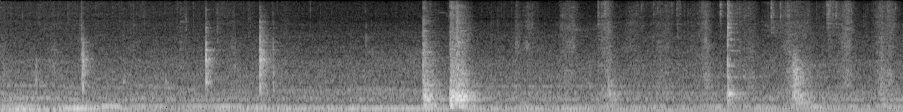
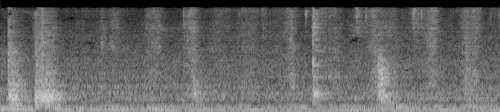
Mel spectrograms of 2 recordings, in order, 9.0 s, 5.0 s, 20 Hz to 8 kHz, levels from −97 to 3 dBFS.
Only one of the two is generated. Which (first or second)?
second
